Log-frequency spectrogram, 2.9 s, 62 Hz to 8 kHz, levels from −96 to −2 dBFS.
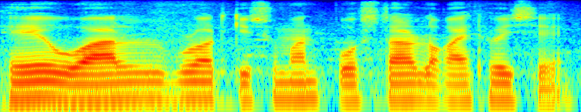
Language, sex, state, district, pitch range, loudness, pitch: Assamese, male, Assam, Hailakandi, 105-115 Hz, -20 LUFS, 110 Hz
